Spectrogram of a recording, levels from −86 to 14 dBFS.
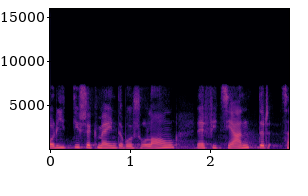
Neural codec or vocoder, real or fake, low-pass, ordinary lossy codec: codec, 16 kHz, 2 kbps, X-Codec, HuBERT features, trained on LibriSpeech; fake; 7.2 kHz; none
